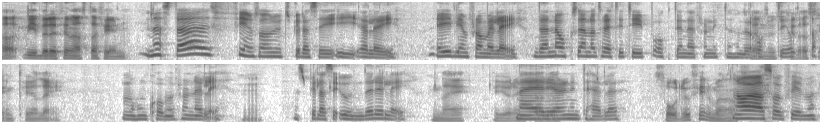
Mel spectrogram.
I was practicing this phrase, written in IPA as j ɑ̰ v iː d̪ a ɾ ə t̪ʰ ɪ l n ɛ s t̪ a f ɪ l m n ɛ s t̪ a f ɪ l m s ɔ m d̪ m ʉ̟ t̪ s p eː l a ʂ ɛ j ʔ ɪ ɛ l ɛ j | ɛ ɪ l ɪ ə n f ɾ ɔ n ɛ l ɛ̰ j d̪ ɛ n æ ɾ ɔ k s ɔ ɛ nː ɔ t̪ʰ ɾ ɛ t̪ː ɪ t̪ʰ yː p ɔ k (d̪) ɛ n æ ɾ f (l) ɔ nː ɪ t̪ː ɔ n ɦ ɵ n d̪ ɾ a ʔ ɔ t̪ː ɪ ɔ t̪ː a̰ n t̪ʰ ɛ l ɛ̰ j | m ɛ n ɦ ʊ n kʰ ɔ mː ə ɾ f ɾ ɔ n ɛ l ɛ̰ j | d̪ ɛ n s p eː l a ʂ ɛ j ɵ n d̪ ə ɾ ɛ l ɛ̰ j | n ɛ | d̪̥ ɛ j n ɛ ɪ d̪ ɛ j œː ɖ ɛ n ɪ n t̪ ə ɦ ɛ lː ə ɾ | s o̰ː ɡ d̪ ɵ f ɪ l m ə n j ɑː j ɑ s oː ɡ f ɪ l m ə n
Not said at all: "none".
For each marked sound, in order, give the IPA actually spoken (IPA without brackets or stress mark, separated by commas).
d̪, ɾ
